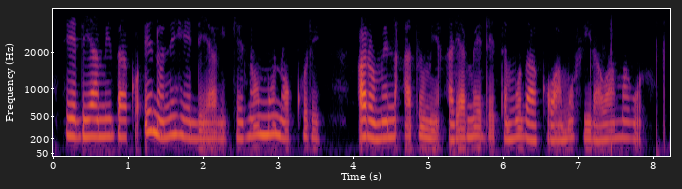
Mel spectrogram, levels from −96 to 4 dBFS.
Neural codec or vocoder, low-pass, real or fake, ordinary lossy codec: none; 3.6 kHz; real; none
